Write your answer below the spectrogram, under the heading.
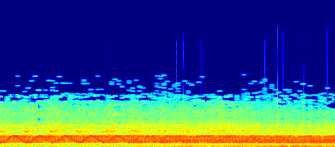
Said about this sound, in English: And boy, are the ambulances and fire trucks and the like busy today.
